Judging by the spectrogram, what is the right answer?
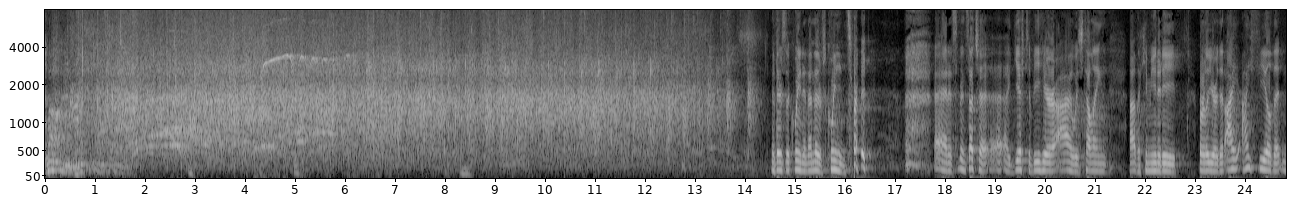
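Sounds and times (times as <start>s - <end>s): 
speech: 0.0s - 0.5s, 14.6s - 16.6s, 17.8s - 24.8s
church congregation applauding to welcome a guest: 0.0s - 14.4s
laughter: 2.6s - 7.1s, 7.8s - 9.7s.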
